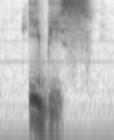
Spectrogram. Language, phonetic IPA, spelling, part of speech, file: Polish, [ˈibʲis], ibis, noun, Pl-ibis.ogg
